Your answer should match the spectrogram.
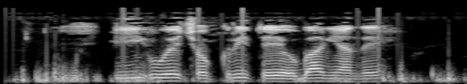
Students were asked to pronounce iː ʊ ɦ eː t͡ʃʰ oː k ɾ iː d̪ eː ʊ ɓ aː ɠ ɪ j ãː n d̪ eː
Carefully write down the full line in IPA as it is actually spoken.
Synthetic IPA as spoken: iː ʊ ɦ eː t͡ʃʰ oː k ɾ iː t̪ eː ʊ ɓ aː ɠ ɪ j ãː n d̪ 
